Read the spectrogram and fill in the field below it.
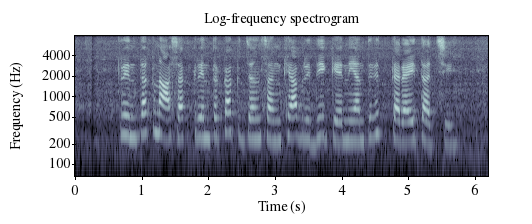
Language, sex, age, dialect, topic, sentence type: Maithili, female, 18-24, Southern/Standard, agriculture, statement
